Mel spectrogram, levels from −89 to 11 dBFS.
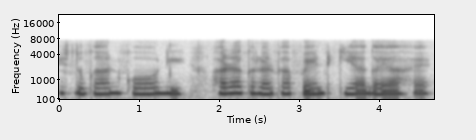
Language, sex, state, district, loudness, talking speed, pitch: Hindi, female, Jharkhand, Palamu, -16 LUFS, 140 wpm, 260 Hz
